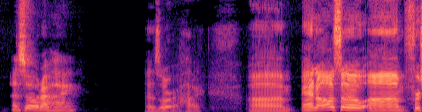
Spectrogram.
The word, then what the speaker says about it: Azor Ahai: She thinks Stannis is like the prophet Azor Ahai, or what is it? How is it pronounced? Azor Ahai.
